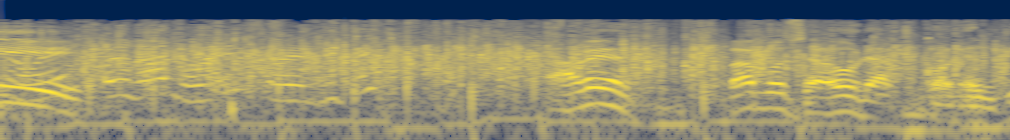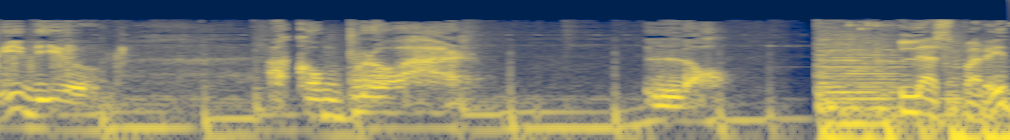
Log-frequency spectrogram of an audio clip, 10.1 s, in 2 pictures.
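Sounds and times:
audience applause: 0.0s - 5.7s
speech: 2.8s - 5.7s, 6.4s - 7.5s, 8.3s - 8.8s, 9.5s - 10.0s.

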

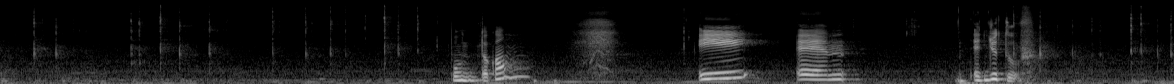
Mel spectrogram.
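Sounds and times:
typing on a computer keyboard: 0.3s - 4.4s, 10.1s - 11.7s
speech: 4.5s - 5.4s, 7.0s - 8.6s, 9.6s - 10.4s.

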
